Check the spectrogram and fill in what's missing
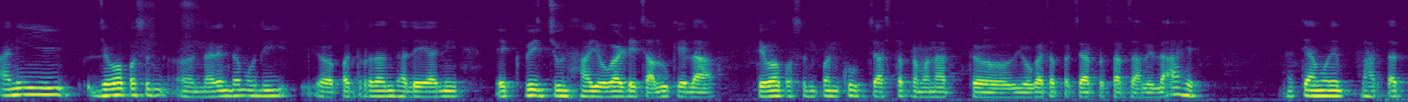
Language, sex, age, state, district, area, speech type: Marathi, male, 30-45, Maharashtra, Nashik, urban, spontaneous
